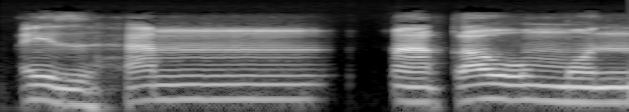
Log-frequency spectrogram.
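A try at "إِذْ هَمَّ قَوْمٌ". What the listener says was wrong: ya qafnya jangan kaumun tapi qaumun.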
